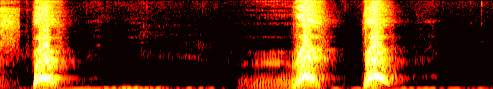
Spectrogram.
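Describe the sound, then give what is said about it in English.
A person imitates a dog barking: three loud woofs, one at the start, then a pause, then two in quick succession, the last pair preceded by a short growly lead-in. “Mate, that's me doing a woof.”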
